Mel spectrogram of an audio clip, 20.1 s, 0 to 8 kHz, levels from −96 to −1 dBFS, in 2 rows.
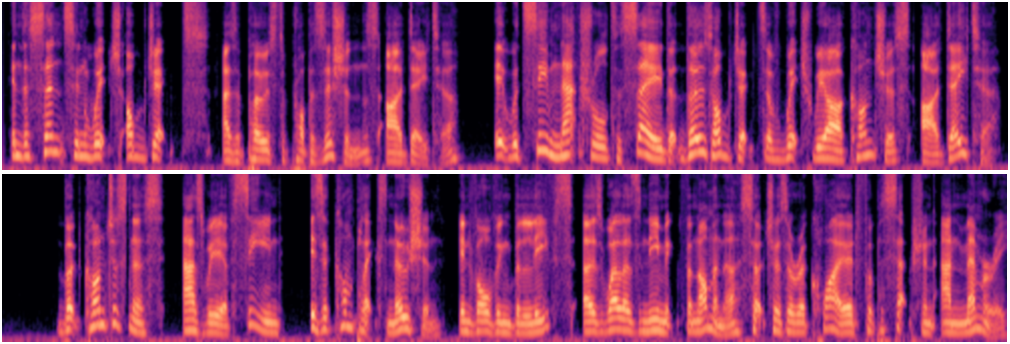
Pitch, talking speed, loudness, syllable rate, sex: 145 Hz, 160 wpm, -22 LUFS, 4.6 syllables/s, male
